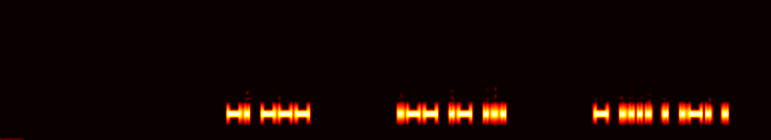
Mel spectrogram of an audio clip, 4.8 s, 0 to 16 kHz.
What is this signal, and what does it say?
Morse code, heard as a keyed tone, about 41 wpm, 700 Hz. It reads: NO WAS THERE
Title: 3x Word-Spacing - Sentences from Top 100 Words - 45wpm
